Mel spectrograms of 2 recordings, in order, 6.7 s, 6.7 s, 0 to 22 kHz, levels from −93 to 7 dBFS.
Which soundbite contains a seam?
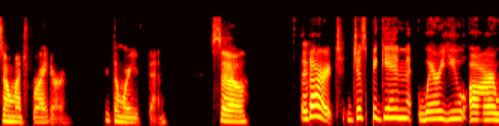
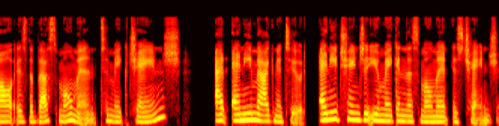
first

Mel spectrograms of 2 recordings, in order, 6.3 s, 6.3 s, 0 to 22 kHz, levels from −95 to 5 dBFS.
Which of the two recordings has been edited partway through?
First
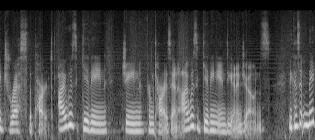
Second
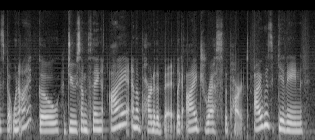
second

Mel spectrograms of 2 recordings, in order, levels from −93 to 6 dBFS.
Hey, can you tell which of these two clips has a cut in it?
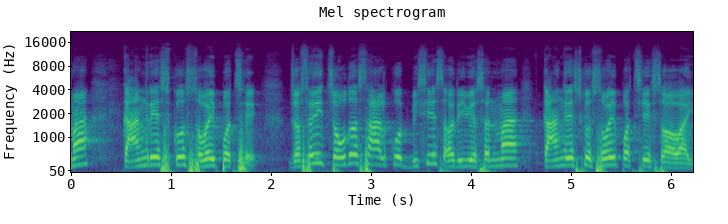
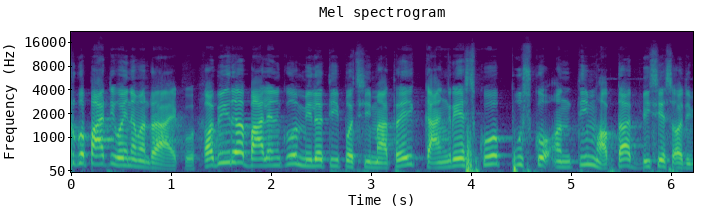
second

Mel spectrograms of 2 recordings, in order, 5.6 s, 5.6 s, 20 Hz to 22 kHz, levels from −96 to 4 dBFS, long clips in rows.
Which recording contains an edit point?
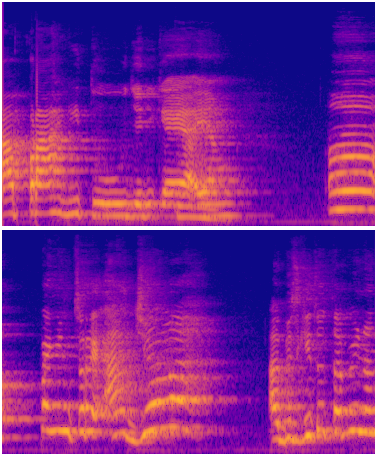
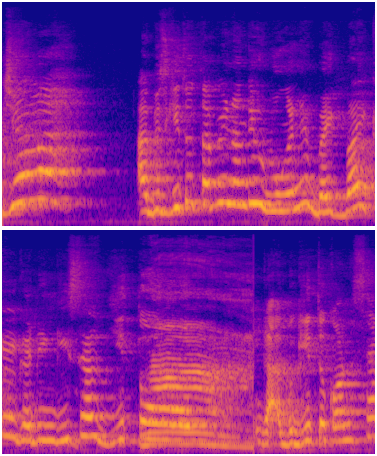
second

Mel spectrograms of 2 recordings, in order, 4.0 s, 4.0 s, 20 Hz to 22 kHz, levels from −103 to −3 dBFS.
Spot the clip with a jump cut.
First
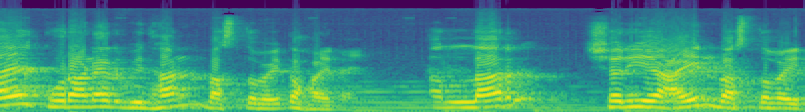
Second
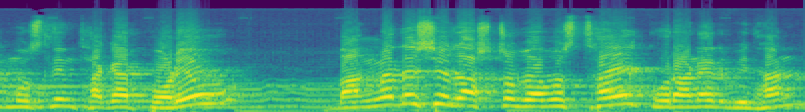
first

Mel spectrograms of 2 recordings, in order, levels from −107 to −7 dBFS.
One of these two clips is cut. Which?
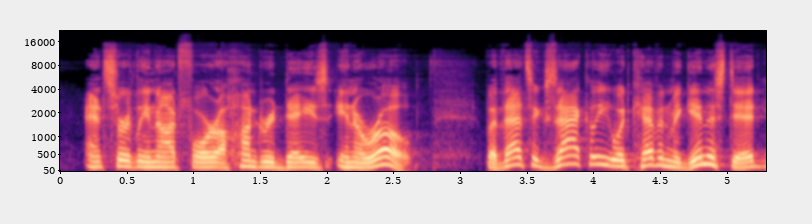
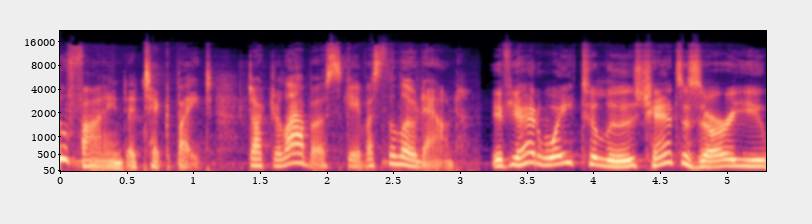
second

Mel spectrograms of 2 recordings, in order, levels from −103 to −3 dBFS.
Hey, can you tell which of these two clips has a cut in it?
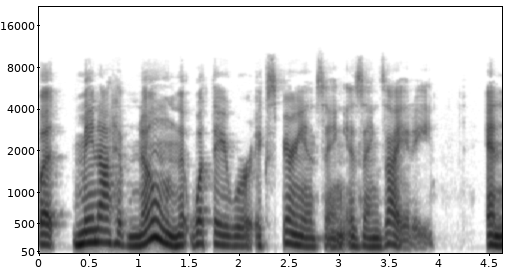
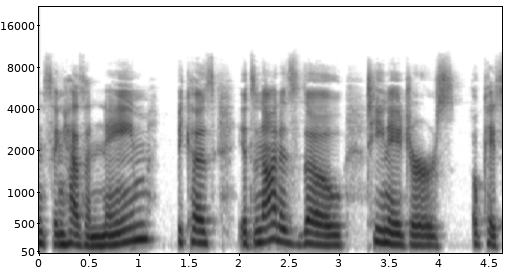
second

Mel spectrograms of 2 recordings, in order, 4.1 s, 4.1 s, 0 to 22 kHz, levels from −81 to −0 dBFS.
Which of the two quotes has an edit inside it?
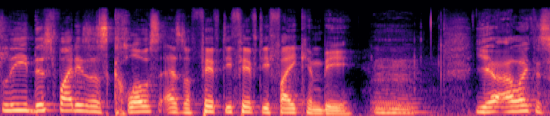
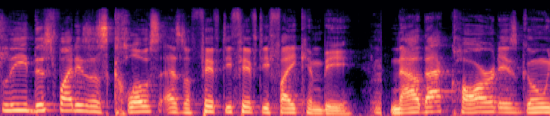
second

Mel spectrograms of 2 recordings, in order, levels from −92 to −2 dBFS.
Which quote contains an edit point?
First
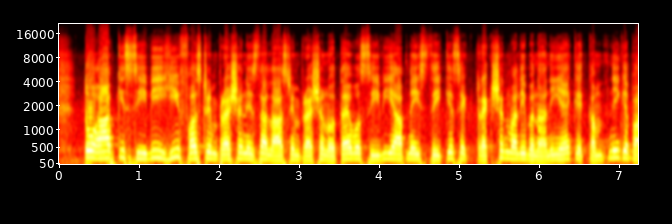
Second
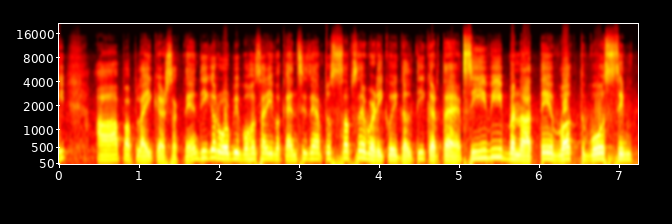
second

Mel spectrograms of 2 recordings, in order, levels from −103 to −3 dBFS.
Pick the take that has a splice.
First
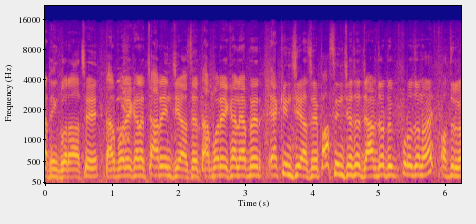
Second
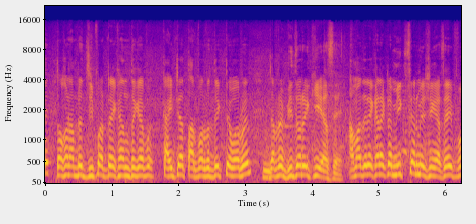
second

